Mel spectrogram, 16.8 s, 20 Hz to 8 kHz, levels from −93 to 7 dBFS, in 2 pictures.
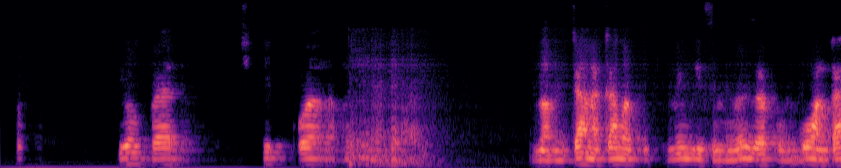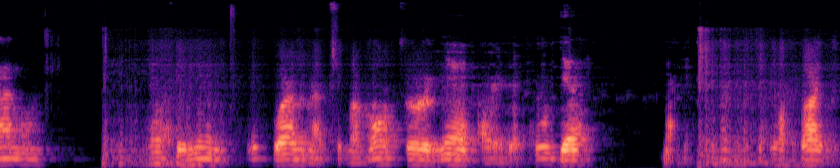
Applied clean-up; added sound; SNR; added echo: neural mask model DeepFilterNet 3.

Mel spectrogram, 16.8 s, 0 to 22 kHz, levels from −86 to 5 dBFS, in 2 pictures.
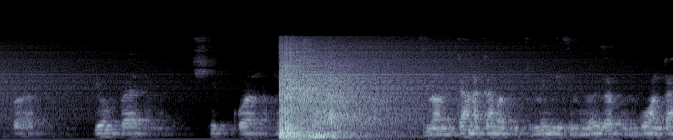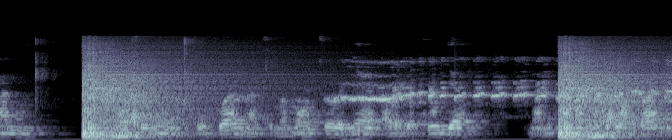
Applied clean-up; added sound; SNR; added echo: none; Explosion; -2 dB; reverberation time 0.7 s.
